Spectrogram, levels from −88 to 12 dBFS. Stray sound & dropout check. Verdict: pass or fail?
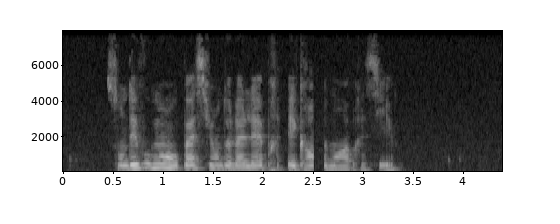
fail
